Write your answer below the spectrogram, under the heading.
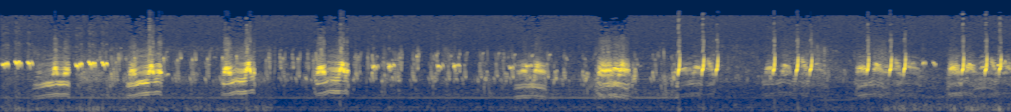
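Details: Common quail (Coturnix coturnix) gives nasal, mewing calls in quick, uneven bursts of two or three notes, about once a second, over a faint steady electronic hum; a recording used as a night-time hunting lure in Pakistan.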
